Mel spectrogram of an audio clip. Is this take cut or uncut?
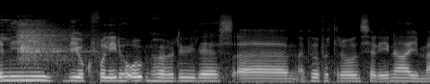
uncut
